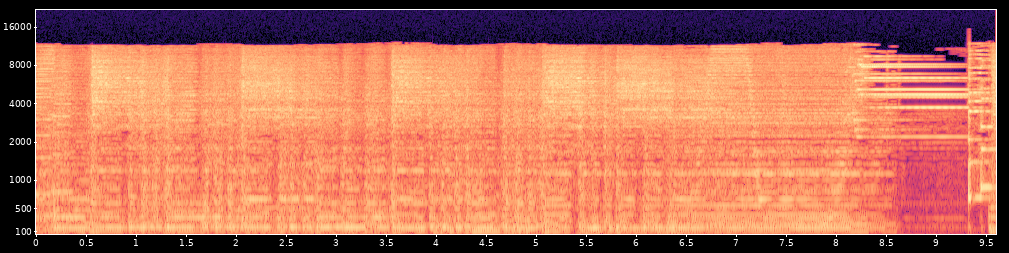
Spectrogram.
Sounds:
Synthesizer, Musical instrument, Music, Sound effect

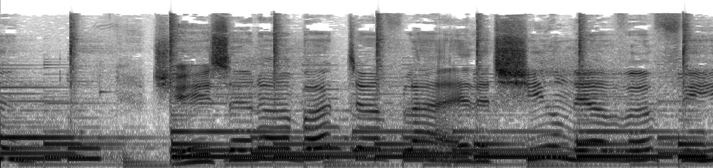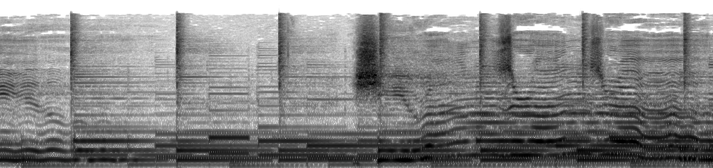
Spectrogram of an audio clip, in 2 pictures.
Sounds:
Music

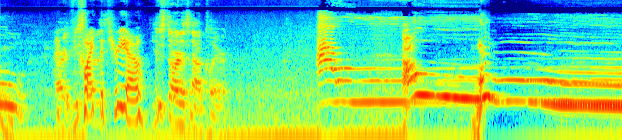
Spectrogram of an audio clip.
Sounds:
dog howling

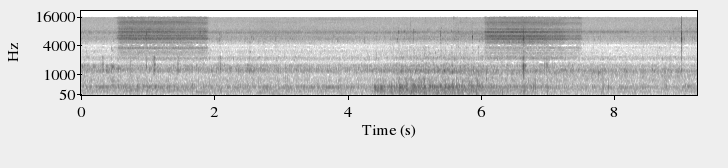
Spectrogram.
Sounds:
scuba diving

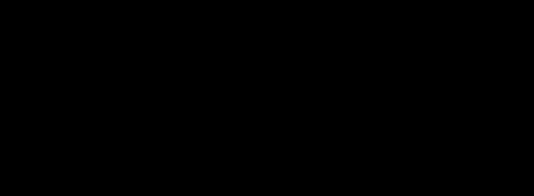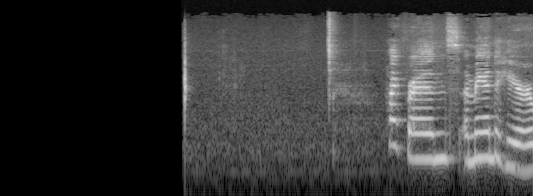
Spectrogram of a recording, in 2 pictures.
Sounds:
Silence, inside a small room, Speech

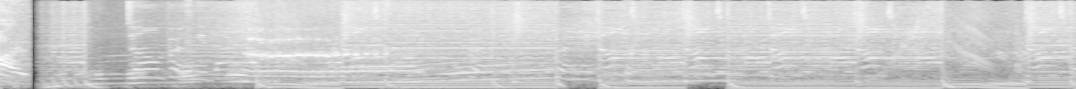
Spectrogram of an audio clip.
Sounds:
Car, Vehicle, Race car

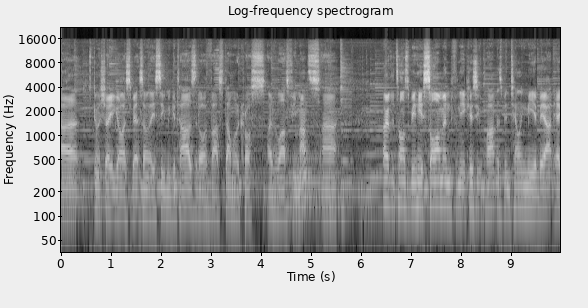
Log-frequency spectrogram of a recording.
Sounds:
Speech, Plucked string instrument, Music

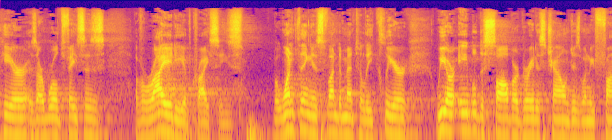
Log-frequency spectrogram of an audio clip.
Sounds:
Male speech, monologue, Speech

